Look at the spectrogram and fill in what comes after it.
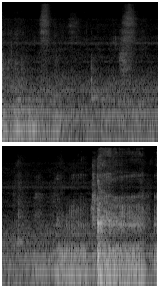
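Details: Cane Corso puppy named Tyson growling at Gabbar, a two-year-old Labrador, indoors. Low rumbling growl, quiet at first, then stronger from about four seconds with a sharp louder burst near five seconds; faint room noise behind.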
